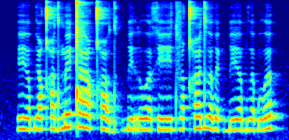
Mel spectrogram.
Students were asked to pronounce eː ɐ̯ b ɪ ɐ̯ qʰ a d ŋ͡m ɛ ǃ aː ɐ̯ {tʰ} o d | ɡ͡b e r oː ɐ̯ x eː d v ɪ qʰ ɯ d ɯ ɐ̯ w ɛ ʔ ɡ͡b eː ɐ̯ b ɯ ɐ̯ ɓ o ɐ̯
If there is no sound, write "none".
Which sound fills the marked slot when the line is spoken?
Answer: qʰ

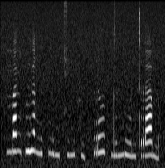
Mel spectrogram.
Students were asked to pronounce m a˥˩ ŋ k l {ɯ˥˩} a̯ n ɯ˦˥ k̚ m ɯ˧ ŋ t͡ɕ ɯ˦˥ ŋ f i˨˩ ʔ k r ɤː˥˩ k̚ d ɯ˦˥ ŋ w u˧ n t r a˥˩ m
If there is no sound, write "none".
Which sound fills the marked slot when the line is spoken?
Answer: ɯ˥˩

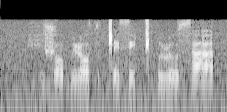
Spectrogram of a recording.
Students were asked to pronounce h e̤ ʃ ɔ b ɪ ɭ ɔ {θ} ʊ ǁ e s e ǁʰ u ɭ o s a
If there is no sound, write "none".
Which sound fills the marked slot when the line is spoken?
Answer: t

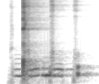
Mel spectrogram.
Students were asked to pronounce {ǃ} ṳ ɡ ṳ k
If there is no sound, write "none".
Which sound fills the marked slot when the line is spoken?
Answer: ɡ͡ǃ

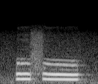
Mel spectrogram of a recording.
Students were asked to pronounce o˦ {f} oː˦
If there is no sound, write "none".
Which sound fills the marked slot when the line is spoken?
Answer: f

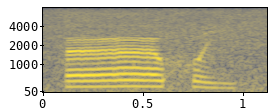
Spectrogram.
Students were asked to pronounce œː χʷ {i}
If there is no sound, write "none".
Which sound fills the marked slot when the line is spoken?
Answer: i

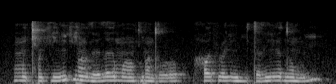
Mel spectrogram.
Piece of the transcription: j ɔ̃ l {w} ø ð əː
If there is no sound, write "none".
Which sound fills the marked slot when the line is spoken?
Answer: ð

